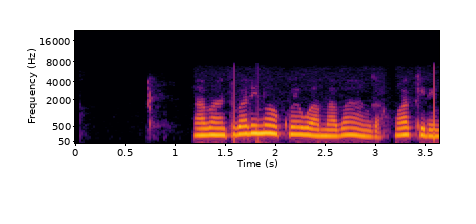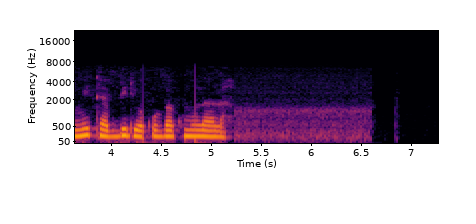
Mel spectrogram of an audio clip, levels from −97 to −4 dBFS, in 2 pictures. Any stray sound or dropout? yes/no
no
